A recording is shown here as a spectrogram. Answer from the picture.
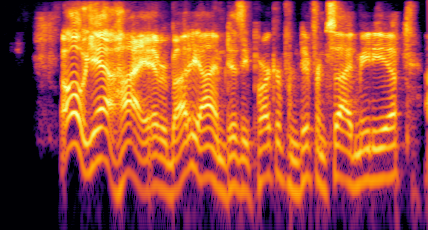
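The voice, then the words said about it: Polished announcer-style radio voice. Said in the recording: “I'll take off the radio voice.”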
